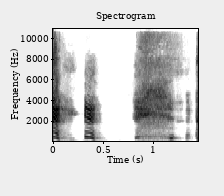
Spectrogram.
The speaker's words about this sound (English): Sorry, guys, I have this 100-day cough or whatever it is that is going around right now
